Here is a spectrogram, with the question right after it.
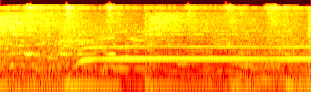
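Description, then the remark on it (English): A crowd cheers and yells in a steady, loud wash of noise as a guitarist chugs from a bottle while playing at a concert, mixed with music that carries a long sustained tone sliding up and holding over a low, pulsing bass. “The crowd's going crazy.”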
